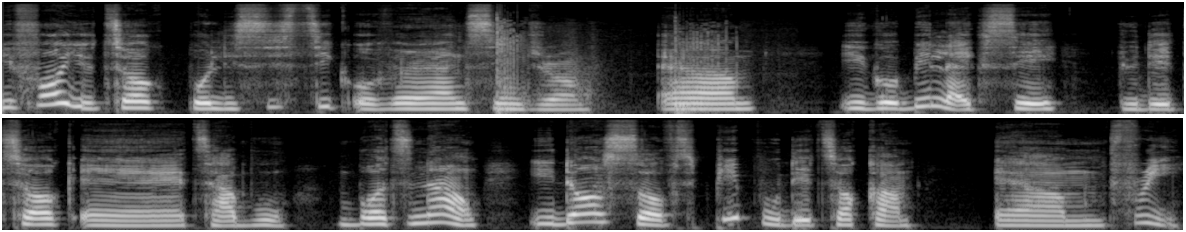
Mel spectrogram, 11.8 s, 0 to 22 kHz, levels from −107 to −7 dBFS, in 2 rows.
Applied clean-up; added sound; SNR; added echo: neural mask model RNNoise.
